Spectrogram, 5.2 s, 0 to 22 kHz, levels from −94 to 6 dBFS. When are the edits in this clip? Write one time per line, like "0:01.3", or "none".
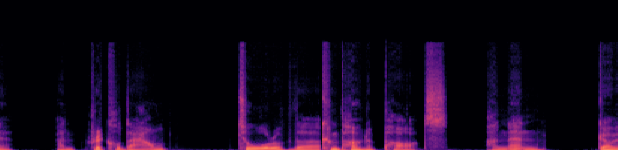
0:02.8
0:04.1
